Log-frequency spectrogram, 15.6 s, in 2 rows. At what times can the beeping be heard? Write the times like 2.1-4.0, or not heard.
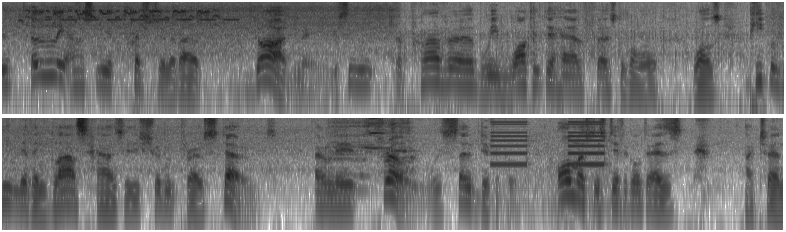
0.4-2.5, 12.7-13.9.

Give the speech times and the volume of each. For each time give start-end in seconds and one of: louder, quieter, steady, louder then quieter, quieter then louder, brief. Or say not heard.
0.0-15.5 steady.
